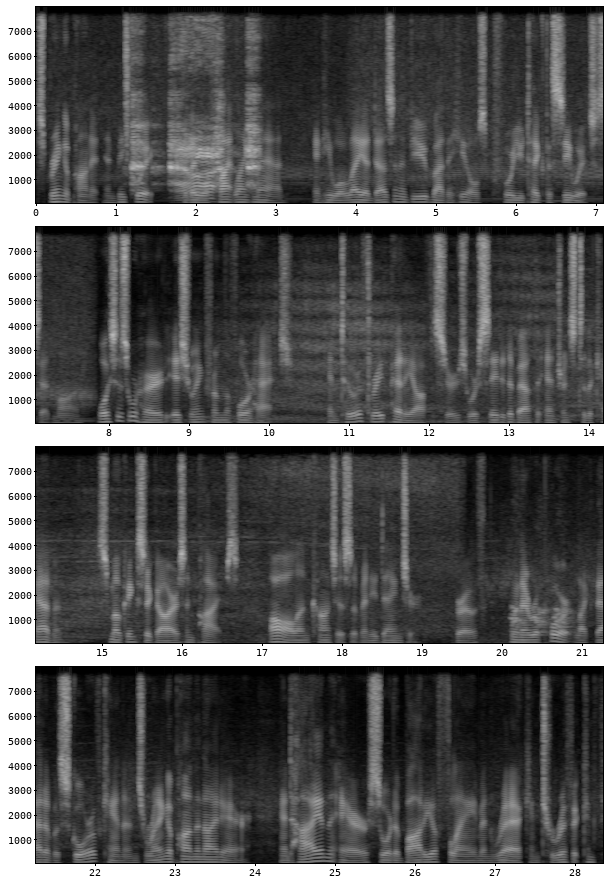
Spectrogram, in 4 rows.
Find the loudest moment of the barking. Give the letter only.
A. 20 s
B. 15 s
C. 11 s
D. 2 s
D.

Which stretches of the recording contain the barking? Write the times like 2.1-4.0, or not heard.
1.1-2.9, 19.4-21.0.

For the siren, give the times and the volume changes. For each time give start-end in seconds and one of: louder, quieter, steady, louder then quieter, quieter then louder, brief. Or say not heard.
not heard.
